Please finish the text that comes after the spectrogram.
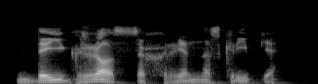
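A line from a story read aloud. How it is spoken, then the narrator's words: Gloating, through teeth. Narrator (Russian): процедил Кречет злорадно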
